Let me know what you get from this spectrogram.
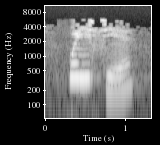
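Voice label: "威胁", Mandarin Chinese; chinese flashcards; hsk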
